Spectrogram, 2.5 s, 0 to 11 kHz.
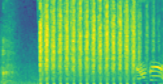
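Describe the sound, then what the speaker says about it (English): Machine gun firing in Far Cry 5, a rapid loud burst of about fifteen evenly spaced shots lasting around a second and a half, followed by a brief metallic ring. "Oh, this machine gun sounds cool."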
